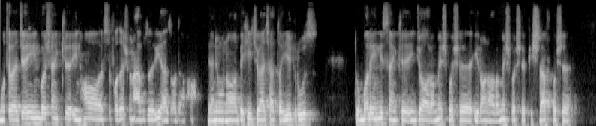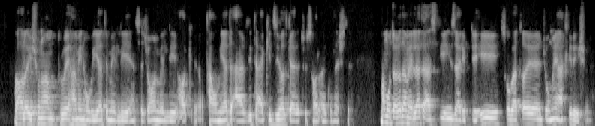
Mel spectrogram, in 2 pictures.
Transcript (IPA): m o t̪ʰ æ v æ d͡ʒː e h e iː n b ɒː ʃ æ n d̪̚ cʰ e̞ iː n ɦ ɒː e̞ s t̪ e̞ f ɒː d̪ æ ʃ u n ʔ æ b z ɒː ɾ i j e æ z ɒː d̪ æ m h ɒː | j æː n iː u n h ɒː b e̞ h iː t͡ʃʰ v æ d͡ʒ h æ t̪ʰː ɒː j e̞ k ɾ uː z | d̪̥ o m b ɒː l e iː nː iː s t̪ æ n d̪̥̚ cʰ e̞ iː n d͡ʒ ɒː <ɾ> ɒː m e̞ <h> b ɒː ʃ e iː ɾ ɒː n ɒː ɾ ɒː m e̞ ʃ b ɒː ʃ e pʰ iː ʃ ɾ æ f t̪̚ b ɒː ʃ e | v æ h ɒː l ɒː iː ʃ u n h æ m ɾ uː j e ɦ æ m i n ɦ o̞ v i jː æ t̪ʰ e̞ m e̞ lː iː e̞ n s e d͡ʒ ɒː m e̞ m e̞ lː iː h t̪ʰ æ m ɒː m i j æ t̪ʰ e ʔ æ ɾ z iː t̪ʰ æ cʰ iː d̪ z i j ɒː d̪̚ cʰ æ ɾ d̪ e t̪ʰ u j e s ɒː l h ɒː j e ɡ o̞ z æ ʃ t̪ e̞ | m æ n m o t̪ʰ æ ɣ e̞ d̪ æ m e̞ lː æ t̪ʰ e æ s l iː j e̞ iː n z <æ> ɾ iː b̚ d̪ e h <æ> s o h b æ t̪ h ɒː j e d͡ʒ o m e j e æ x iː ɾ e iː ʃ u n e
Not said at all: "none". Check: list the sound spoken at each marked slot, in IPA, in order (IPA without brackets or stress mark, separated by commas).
ɾ, ʃ, æ, i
